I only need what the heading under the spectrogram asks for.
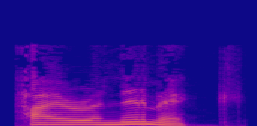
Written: hieronymic

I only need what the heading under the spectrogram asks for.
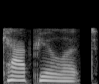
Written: Capulet

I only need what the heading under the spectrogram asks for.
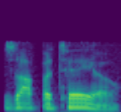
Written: zapateo

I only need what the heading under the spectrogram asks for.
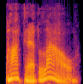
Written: Pathet Lao

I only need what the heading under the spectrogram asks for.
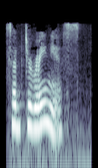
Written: subterraneous

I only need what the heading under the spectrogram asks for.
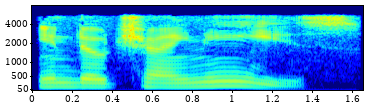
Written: Indo-Chinese

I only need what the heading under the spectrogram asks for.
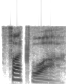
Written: fatwa

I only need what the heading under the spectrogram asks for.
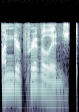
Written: underprivileged

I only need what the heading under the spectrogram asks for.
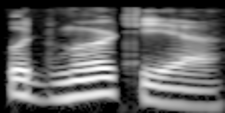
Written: Udmurtiya

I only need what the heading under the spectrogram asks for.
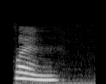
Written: flynn

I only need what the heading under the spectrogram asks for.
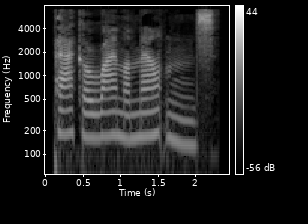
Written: Pacaraima Mountains

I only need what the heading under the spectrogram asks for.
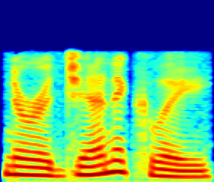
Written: neurogenically

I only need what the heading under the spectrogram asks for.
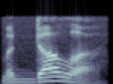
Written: medulla

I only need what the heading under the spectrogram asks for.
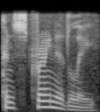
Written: constrainedly

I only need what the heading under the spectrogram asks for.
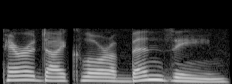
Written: paradichlorobenzene

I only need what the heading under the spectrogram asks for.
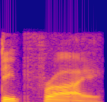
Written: deep-fry

